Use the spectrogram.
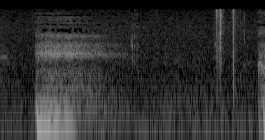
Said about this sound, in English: You're breathing. Getting louder.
